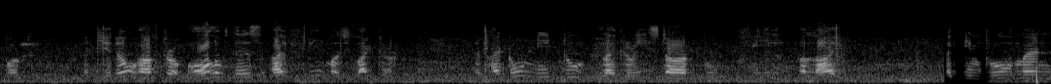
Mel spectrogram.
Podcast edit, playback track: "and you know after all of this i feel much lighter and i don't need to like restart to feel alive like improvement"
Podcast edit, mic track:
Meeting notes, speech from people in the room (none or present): none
